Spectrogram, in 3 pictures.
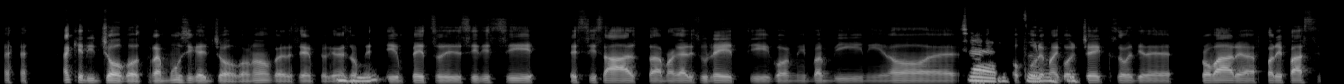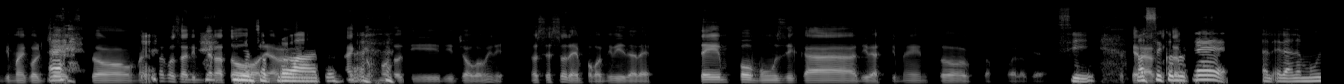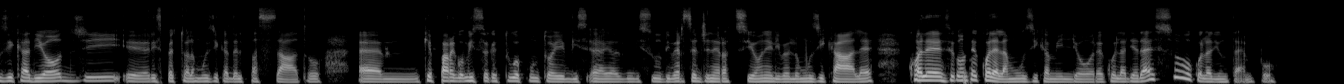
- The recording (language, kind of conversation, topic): Italian, podcast, Quale canzone ti riporta subito indietro nel tempo, e perché?
- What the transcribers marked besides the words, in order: chuckle; chuckle; chuckle; chuckle; other background noise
